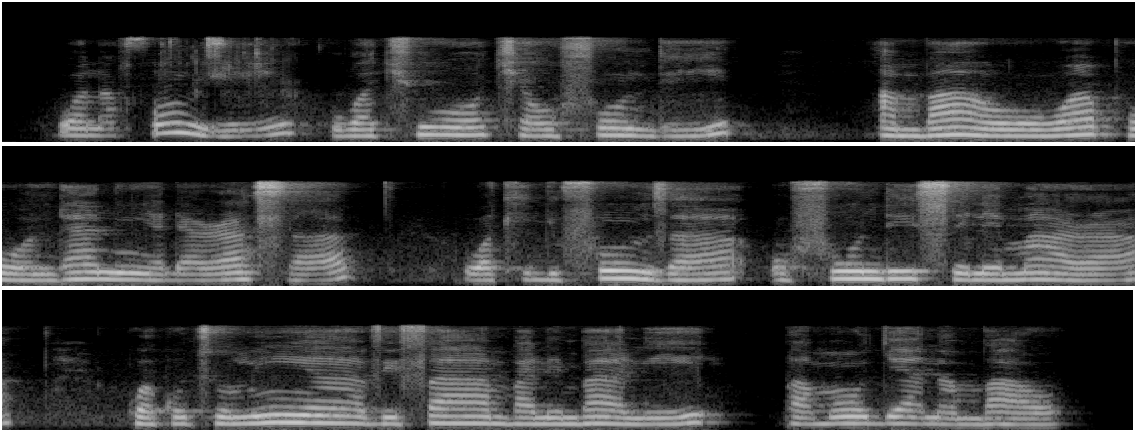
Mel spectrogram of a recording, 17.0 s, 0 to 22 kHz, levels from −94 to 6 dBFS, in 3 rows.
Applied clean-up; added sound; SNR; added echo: neural mask model Resemble Enhance denoiser.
